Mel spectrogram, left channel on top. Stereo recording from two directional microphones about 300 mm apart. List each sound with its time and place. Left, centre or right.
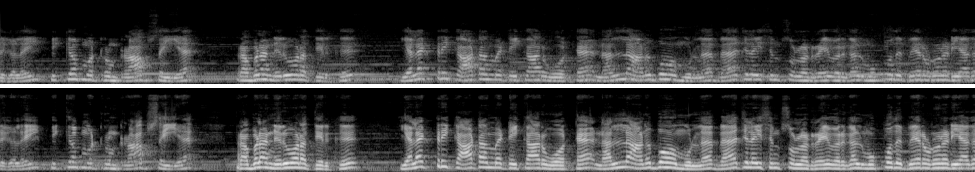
0.8 s speech: right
